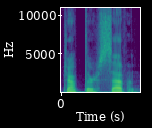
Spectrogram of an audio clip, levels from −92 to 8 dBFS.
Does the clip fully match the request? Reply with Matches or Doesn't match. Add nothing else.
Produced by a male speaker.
Matches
